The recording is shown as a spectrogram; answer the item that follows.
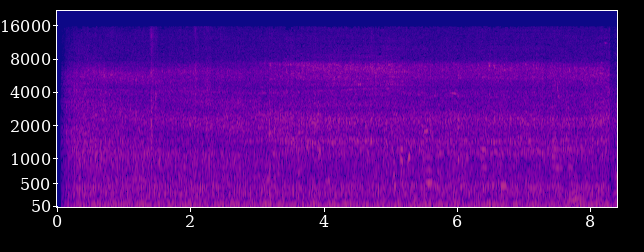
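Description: A steady engine drone from machinery, with a low hum, and faint voices over it.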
